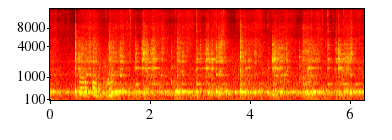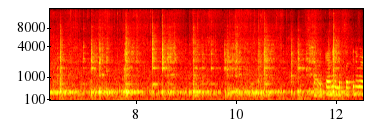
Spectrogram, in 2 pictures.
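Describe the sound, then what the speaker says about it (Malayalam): Jackfruit seeds are stirred and dry-roasted in a clay pot, giving a continuous scraping, rattling sizzle with frequent clinks of the stirring utensil against the pot, steady and close throughout. "ഞാനൊരു മൺകലം വെച്ച് ചക്കക്കുരു ഇതിൽ ചീനിട്ട് ഇളക്കി കൊടുക്കണം"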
